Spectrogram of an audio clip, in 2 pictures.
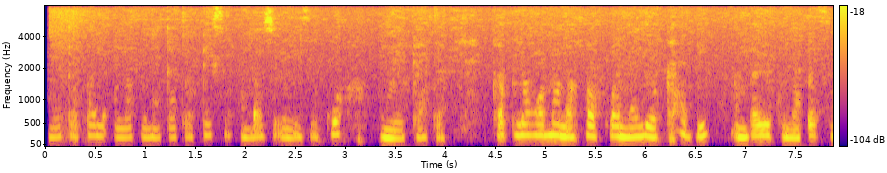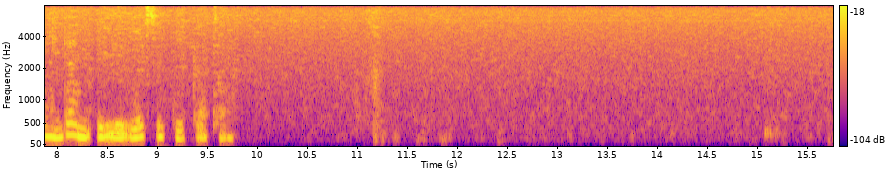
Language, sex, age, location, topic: Swahili, male, 36-49, Nakuru, government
